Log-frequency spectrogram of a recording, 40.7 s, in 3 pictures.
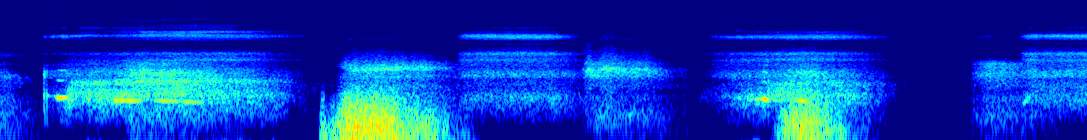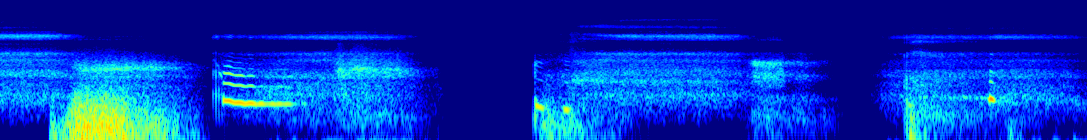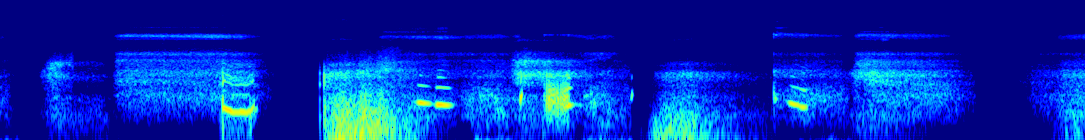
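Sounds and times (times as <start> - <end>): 
sleep breathing in both left and right channels: 0.6 - 11.2, 12.6 - 19.0, 24.7 - 27.3, 28.1 - 30.4, 31.2 - 39.4, 40.1 - 40.7.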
